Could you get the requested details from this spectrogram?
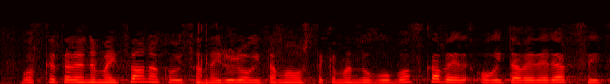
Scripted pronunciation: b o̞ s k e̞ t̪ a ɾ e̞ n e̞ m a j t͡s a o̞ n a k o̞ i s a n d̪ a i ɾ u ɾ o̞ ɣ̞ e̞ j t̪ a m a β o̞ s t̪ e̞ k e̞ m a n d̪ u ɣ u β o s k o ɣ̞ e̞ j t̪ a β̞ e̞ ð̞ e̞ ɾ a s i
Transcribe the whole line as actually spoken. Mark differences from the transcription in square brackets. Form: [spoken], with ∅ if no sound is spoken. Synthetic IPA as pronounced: b o̞ s k e̞ t̪ a ɾ e̞ n e̞ m a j t͡s a o̞ n a k o̞ i s a n d̪ a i ɾ u ɾ o̞ ɣ̞ e̞ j t̪ a m a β o̞ s t̪ e̞ k e̞ m a n d̪ u ɣ u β o s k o ɣ̞ e̞ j t̪ a β̞ e̞ ð̞ e̞ ɾ a [t͡s] i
